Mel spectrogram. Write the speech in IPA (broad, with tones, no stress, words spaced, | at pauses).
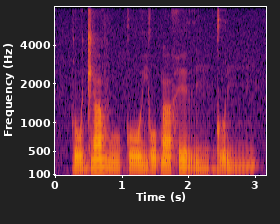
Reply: ɾo˨d͡ʒã˦ vuː˨koː˨jo˨ ɓã˨he˦˨ riː˨ ɡʊ˨˦ɾiː˨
